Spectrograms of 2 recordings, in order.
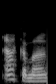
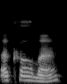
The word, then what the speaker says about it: Acoma: Yeah, and it's pronounced Acoma, not Acoma.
